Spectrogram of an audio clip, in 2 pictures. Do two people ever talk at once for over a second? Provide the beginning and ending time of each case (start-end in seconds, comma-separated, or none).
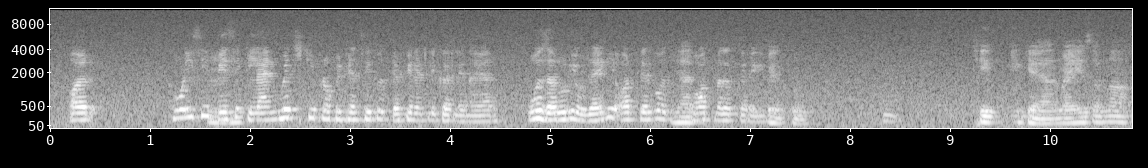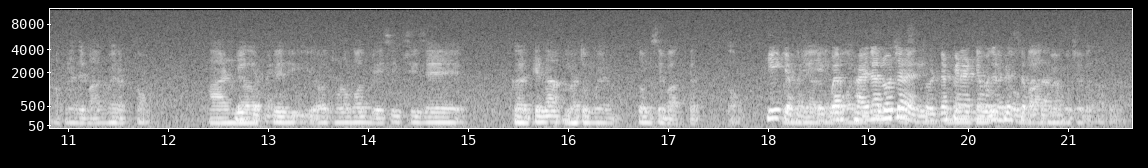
18.1-21.0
